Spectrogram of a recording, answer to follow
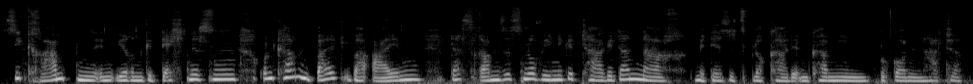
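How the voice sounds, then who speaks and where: Very mellow, husky woman storyteller. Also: mid-range voice, measured pace, hardly any pauses. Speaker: audiobook narrator. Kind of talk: scripted bedtime story narration.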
